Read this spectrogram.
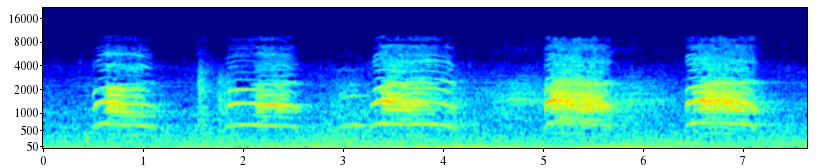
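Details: Cats fighting: five drawn-out, harmonic yowls, each about half a second to a second long, separated by short pauses. The later cries grow louder and slightly rougher over a faint low background hum.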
